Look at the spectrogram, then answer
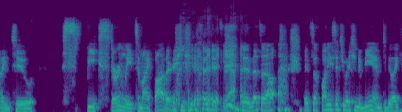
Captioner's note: laughs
